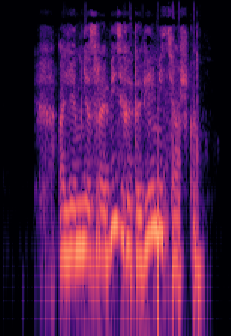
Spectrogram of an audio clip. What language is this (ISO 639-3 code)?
bel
